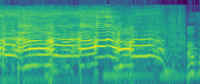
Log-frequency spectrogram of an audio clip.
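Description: A person screaming loudly, a long wavering scream that wobbles in pitch and breaks off near the end, played as the sound of someone being mauled by an alligator.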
